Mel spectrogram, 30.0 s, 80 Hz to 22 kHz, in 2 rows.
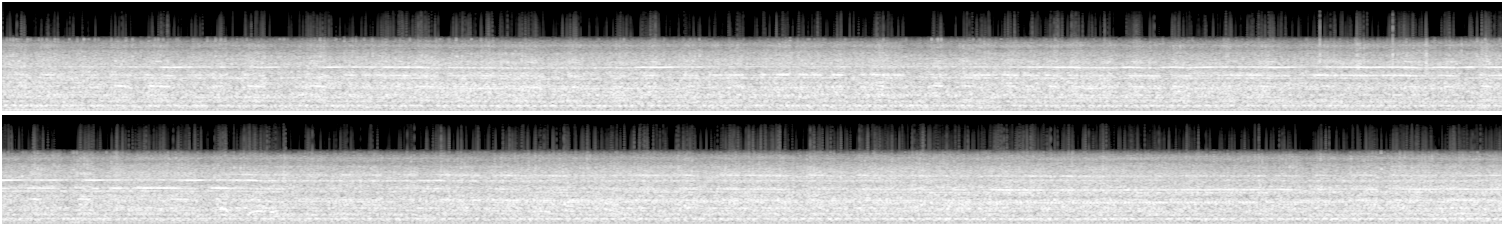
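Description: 1956 Farmall Cub's four-cylinder flathead engine running steadily while the tractor is driven, heard close up from the driver's seat.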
